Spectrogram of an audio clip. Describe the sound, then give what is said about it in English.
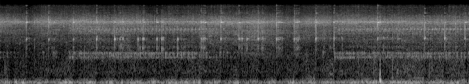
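Birds tap in quick, uneven clicks in a frog habitat against a constant high, buzzing night ambience, the rattling taps continuing steadily at moderate loudness with no one speaking. “We hear the birds tapping.”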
